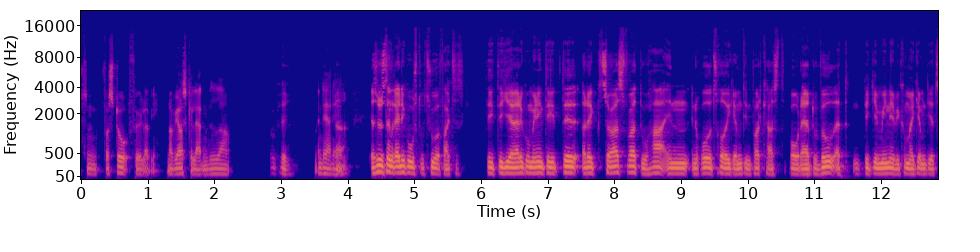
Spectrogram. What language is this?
Danish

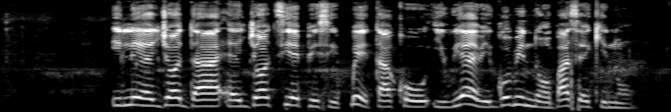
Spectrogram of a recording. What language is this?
Yoruba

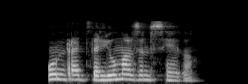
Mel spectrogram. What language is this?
Catalan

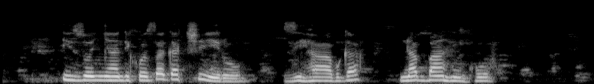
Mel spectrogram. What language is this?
Kinyarwanda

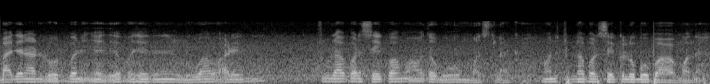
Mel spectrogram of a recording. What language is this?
Gujarati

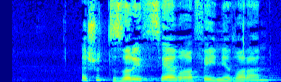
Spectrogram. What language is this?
Kabyle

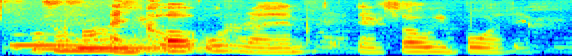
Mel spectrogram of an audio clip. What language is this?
Icelandic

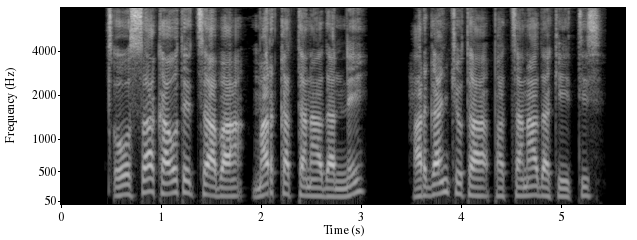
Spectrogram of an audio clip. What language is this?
Gofa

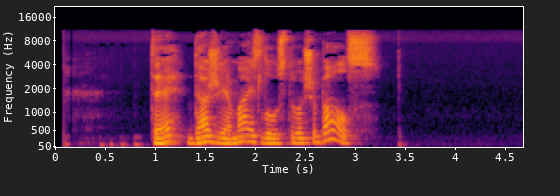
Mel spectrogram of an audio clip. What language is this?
Latvian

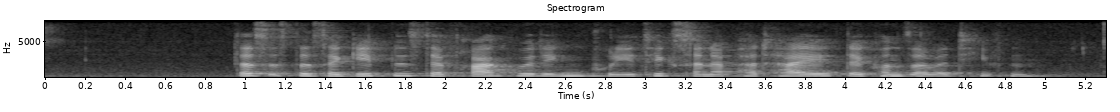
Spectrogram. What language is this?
German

